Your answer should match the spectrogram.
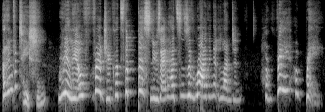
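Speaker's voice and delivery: very high, gushing squeals of joy; overjoyed society lady cheering; suddenly delighted. Acted. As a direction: melt from scorn into giddy delight. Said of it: "mood changed on the instant".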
